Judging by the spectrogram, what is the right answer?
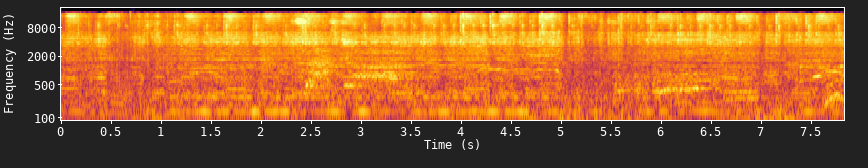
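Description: Live heavy rock band playing loud, with distorted electric guitars and drums, heard from among the audience in the hall.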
